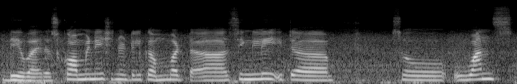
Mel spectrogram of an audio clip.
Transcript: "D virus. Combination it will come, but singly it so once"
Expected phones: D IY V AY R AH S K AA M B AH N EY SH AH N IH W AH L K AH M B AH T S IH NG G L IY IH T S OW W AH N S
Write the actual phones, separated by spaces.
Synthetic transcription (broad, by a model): D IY V AY R AH S K AA M B AH N EY SH AH N IH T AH L K AH M B AH T S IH NG G L IY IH T S OW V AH N S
